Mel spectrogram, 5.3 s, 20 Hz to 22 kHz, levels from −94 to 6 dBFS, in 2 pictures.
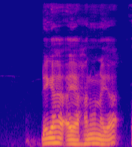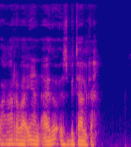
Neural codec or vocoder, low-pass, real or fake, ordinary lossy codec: none; 19.8 kHz; real; none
